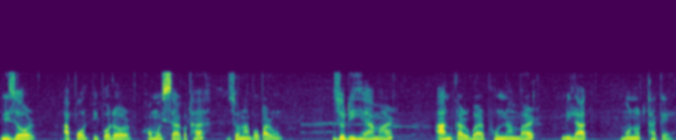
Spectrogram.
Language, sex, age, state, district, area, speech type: Assamese, female, 30-45, Assam, Jorhat, urban, spontaneous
